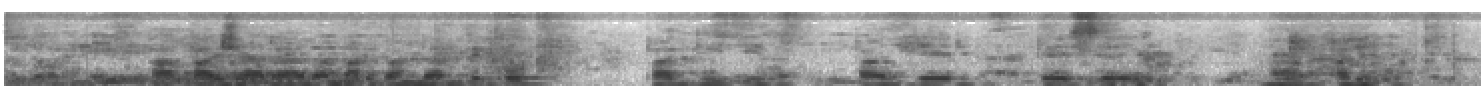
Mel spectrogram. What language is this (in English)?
Kinyarwanda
